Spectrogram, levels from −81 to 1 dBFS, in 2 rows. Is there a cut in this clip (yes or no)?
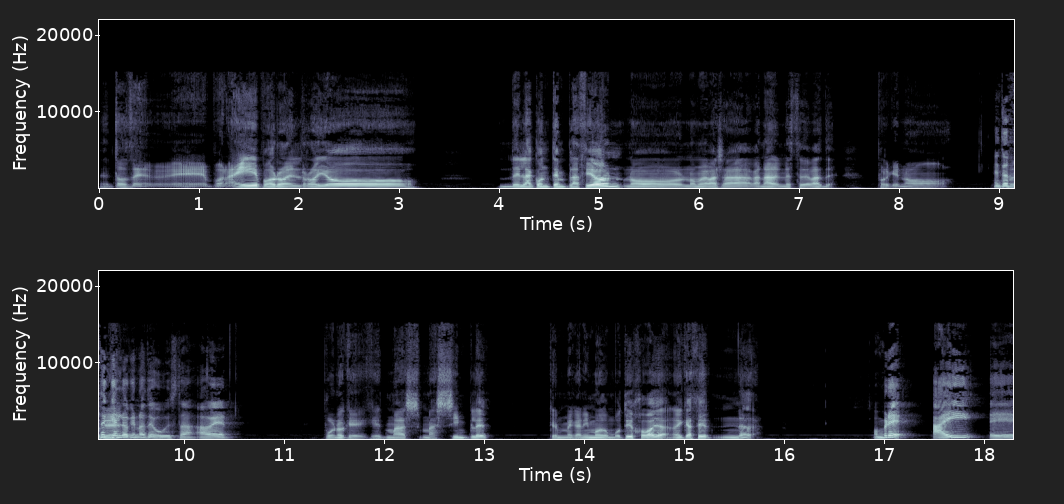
yes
